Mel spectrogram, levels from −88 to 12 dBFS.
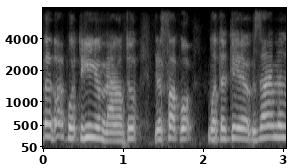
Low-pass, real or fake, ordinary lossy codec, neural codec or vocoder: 7.2 kHz; fake; Opus, 16 kbps; codec, 16 kHz, 1 kbps, FreqCodec, larger model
